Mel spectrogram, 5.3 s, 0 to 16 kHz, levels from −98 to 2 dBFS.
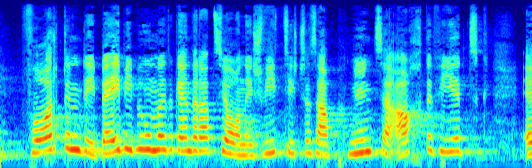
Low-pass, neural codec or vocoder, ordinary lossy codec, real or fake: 14.4 kHz; none; none; real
